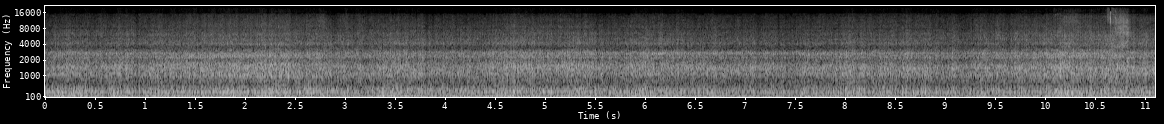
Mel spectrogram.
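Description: A Royal Enfield Himalayan motorcycle ridden along on a run out, with a steady, loud engine drone and wind rush close up that holds at an even level throughout, and no voices.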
